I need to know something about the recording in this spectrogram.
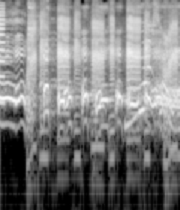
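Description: A long wavering sung note cuts off, and a person goes into a choppy run of short vocal sounds with jumpy, breaking pitch: a deliberately bad mock vocal warm-up, likened to a chicken.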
